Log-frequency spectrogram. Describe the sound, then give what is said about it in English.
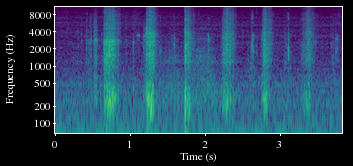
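Crunching on a handful of three spicy chicken flavor corn puffs: about six sharp, crackly bites in an uneven rhythm, each a bright burst of crisp snapping, with no talking over them. “Okay, so I got three of them in my hand. I'm gonna eat them, and I guess we'll see.”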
